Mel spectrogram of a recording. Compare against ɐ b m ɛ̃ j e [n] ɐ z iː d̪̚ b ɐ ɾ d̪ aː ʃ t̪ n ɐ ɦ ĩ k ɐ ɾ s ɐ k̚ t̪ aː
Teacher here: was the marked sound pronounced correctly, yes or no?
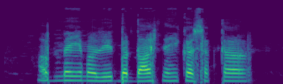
no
